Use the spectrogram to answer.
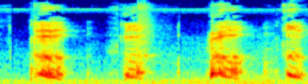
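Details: Four sharp, voiced hiccups within three seconds, each a brief gulping catch of breath, triggered by eating very spicy Carolina Reaper/capsaicin seasoning; hiccups.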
